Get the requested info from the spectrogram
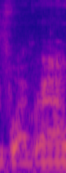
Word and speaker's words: foie gras: I made a spiced verju to go in the bottom of it, and the seared foie gras with a little crostini and stuff.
